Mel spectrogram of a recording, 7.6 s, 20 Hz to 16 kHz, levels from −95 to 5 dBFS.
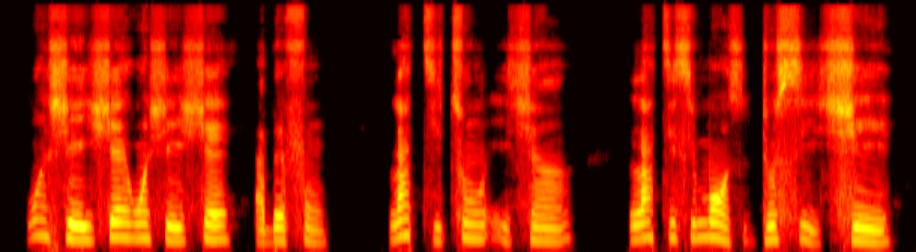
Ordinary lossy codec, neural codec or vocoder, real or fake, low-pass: MP3, 96 kbps; none; real; 14.4 kHz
